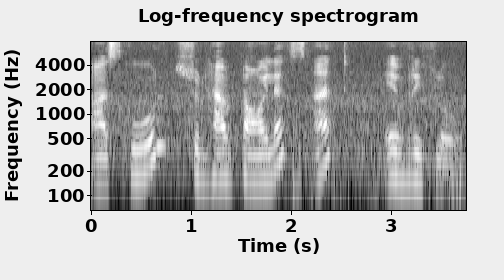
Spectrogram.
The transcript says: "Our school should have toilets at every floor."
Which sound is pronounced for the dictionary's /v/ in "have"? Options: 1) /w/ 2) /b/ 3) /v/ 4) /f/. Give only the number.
3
